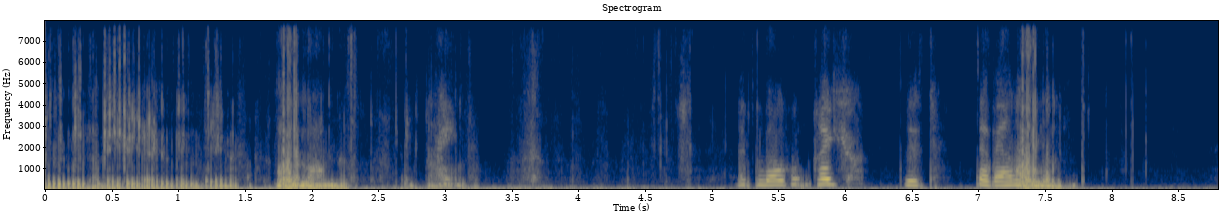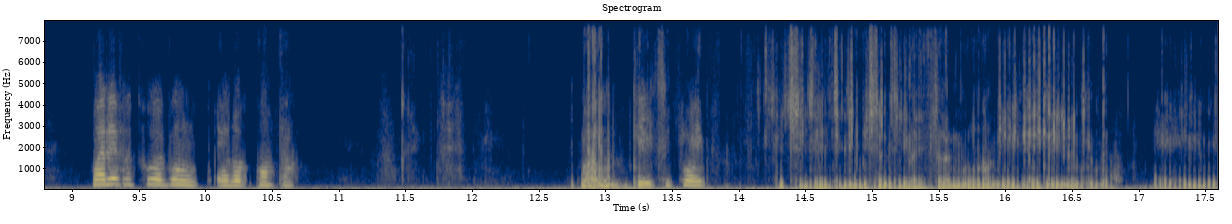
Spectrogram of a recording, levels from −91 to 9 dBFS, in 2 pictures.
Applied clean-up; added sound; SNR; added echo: neural diffusion model UNIVERSE++.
